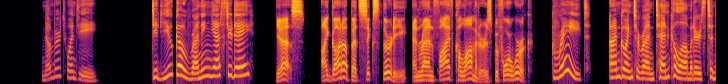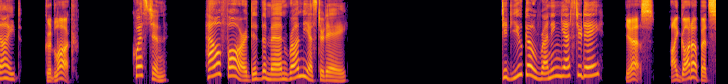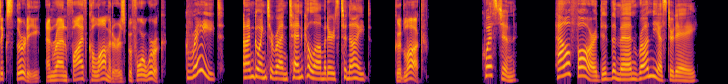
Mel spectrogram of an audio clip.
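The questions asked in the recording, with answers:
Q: How far did the man run yesterday?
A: 5 kilometers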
